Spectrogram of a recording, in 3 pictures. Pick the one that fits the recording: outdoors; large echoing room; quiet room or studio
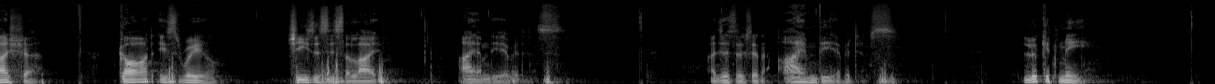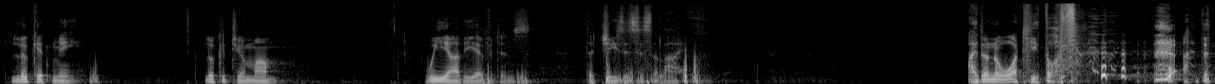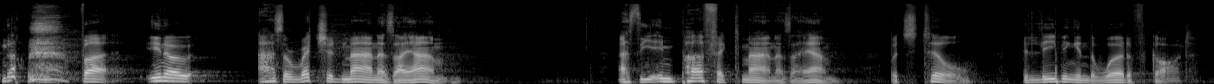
large echoing room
